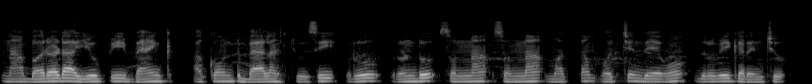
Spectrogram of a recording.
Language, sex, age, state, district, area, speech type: Telugu, male, 18-30, Andhra Pradesh, Sri Balaji, rural, read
